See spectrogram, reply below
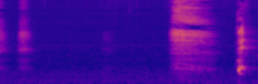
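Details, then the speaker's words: Acted, requested apologetic sneeze by a female performer: quick catching gasps on the in-breath building up to a forceful explosive sneeze, amid repeated apologies for interrupting a conversation. "Oh, I'm I'm so sorry. I think I'm going to I think I have to sneeze again. I'm sorry."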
